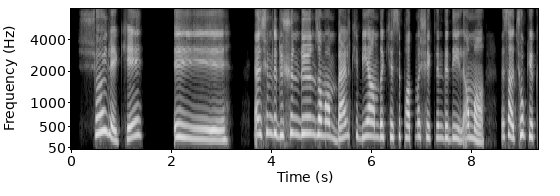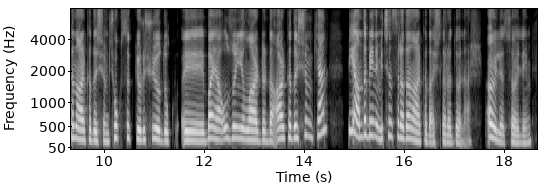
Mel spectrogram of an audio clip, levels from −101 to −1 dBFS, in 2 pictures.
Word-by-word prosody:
Şöyle 385 - +1
ki, 265 - 0 0.6
iii, 225 -6 +2 0.5
yani, 335 -1 +2
şimdi 350 -2 0
düşündüğün 345 +2 +2
zaman 305 -8 +1
belki 275 +3 0
bir 280 - -1
anda 280 -2 +2
kesip 275 +1 -4
atma 265 +2 -1
şeklinde 260 -2 -3
değil 245 -5 -2
ama 225 -11 +1 0.3
mesela 280 0 +2
çok 315 +4 -1
yakın 270 -2 +1
arkadaşım, 200 -4 0
çok 255 +6 -1
sık 260 -1 -5
görüşüyorduk, 215 -3 0
eee, 195 -2 +3
bayağı 225 -4 +3
uzun 245 +2 0
yıllardır 210 -5 +1
da 195 -1 -1
arkadaşımken 260 - 0 0.4
bir 405 - +1
anda 295 +2 +2
benim 290 -6 -1
için 295 +6 -4
sıradan 250 -4 +1
arkadaşlara 175 -4 -3
döner. 165 +2 -9
Öyle 220 -12 +3
söyleyeyim. 155 -1 -5
250 Hz, 120 wpm, -22 LUFS, 210-290 Hz, 0.6 s, eee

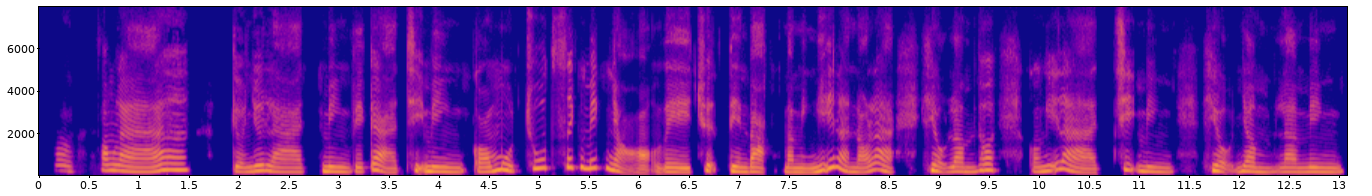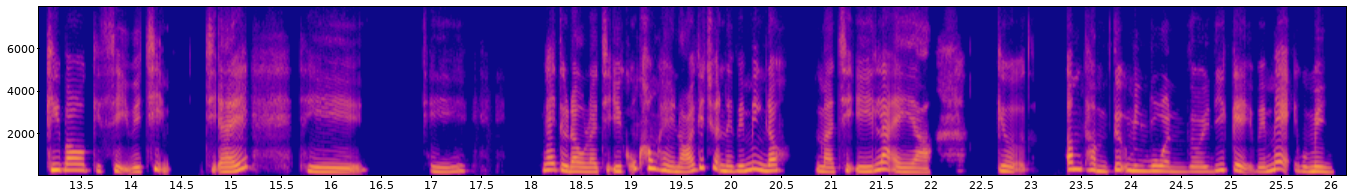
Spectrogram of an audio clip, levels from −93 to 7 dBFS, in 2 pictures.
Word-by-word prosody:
Ừ, 260 - -11 0.4
xong 270 0 0
là 215 -5 0
á, 295 +2 +3 0.5
kiểu 225 -3 0
như 245 +5 +2
là, 200 -5 -2 0.2
mình 215 -3 +2
với 205 - 0
cả 245 -11 +1
chị - - -1
mình 215 -4 +2
có 210 0 0
một 270 -1 +4
chút 370 +2 +2
xích 420 -4 +1
mích 390 +1 0
nhỏ 275 - +1 0.2
về 200 -2 +2
chuyện 260 - +1
tiền 220 -3 +4
bạc 200 -3 +1
mà 195 - -1
mình 185 0 -1
nghĩ 270 - +4
là 290 - +2
nó 195 -2 -2
là 275 -7 0 0.3
hiểu 260 -8 +4
lầm 215 0 -2
thôi, 280 +3 +2 0.4
có 215 - -6
nghĩa 245 +6 0
là 200 - -1 0.2
chị 305 -1 -1
mình 215 -5 -1 0.4
hiểu 250 -6 +3
nhầm 210 -3 -1
là 205 0 -3
mình 200 -1 -1
ki 290 0 +8
bo 280 -1 +3
kẹt 240 - -8
xỉ 235 - 0
với 205 - +1
chị 320 +7 -1 0.4
chị - - -5
ấy. 230 - +4 0.5
Thì 200 -5 +1 0.8
thì 210 0 -4 0.8
ngay 295 0 +1
từ 255 - +4
đầu 220 -2 +2
là 205 - -1
chị - - -8
ấy 230 - +4
cũng 375 - -3
không 375 -2 +5
hề 270 -7 +2
nói 210 +2 +1
cái 400 - +4
chuyện 385 -11 +2
đấy 235 -1 +2
với 240 +1 +2
mình 290 -1 +3
đâu, 260 +1 +4 0.4
mà 210 -3 -1
chị - - -5
ấy 220 +1 +1
lại, 290 -7 +2 0.9
kiểu, 240 -4 +2 0.5
âm 325 +1 +5
thầm 280 -6 0
tự 295 -1 0
mình 250 -3 +3
buồn 225 -4 0
rồi 220 0 -4
đi 270 +6 -1
kể 260 -4 +2
với 210 0 -2
mẹ 325 +7 +2
của 220 - -2
mình. 215 -2 +2
230 Hz, 190 wpm, -23 LUFS, 205-275 Hz, 0.9 s, ki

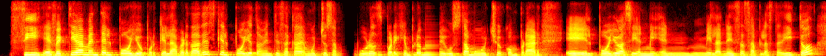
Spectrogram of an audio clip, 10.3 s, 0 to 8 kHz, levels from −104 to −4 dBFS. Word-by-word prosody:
Sí, 240 -2 +2
efectivamente 250 +6 +4
el 250 -1 -1
pollo, 210 -3 +3
porque 190 0 -3
la 190 0 +2
verdad 200 +4 +1
es 295 0 -2
que 300 - -4
el 250 -3 0
pollo 230 -1 0
también 200 -6 -3
te 215 - -3
saca 220 +2 -2
de 220 - +1
muchos 195 +3 -4
apuros. 195 +3 -3
Por 205 -4 -2
ejemplo, 200 +6 -3
me 225 -3 -2
gusta 195 +4 -1
mucho 220 +1 -2
comprar 190 -1 -1 0.3
el 185 -1 +2
pollo 200 +3 +3
así 220 -3 +1
en 195 0 0
mi 200 0 -2
en 175 -1 -4
milanesas 190 +5 -2
aplastadito 200 - -1
205 Hz, 180 wpm, -20 LUFS, 190-225 Hz, 0.3 s, efectivamente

